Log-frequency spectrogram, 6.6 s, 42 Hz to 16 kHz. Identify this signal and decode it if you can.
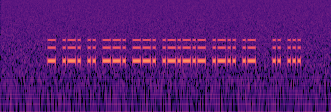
Morse code, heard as a keyed tone, machine-sent, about 24 wpm, 630 Hz. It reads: TRIGG.LA IS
